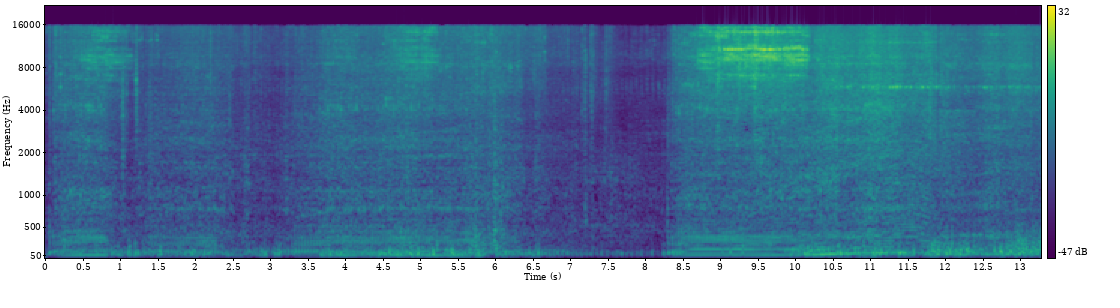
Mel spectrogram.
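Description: A Honda Cub's 125 cc single-cylinder engine running on the move, with wind noise on the microphone. It eases off and quietens about seven seconds in, then picks up sharply just after eight seconds as the bike accelerates again.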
